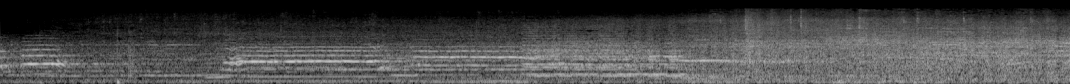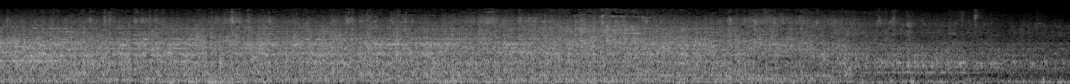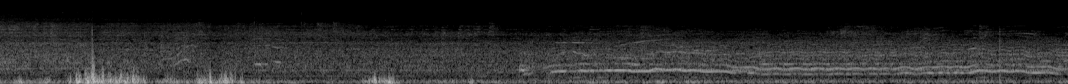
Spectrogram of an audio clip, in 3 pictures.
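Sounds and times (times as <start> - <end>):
locomotive horn chord: 0.4 - 7.6
train wheels rattling on rails: 0.6 - 31.4.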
